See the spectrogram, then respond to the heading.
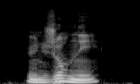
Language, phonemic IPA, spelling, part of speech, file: French, /ʒuʁ.ne/, journée, noun, Fr-journée.ogg
- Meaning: 1. day 2. daytime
